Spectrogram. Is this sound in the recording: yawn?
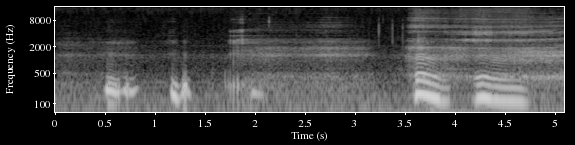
yes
